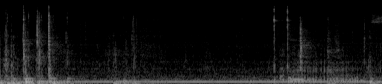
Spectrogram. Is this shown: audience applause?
no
